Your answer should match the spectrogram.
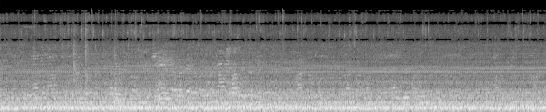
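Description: Steady low mechanical hum, with indistinct voices talking in the background.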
